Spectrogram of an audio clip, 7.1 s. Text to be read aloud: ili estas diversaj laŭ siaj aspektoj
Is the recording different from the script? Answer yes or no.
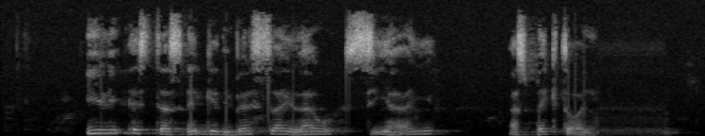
yes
